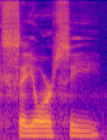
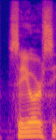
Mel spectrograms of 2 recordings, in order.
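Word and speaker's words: Saoirse: Soiree Ronan? It's like Sayorsi. Sayorsi.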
